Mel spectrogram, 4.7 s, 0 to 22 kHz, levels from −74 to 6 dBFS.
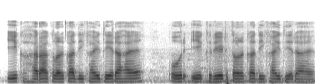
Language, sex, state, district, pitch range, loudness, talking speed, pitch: Hindi, male, Jharkhand, Deoghar, 130-140 Hz, -17 LUFS, 215 wpm, 135 Hz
